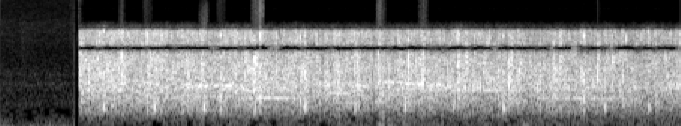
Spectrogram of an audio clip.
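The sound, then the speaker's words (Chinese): A large audience bursts into applause after a brief quiet moment, a dense, loud clatter of many hands clapping that holds steady without pause until the end, as the audience applauds the Shen Yun New York Arts Troupe at the final show of its Taiwan tour in Taipei. “演出时有观众情不自禁起立鼓掌，现场安可声不绝于耳。”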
